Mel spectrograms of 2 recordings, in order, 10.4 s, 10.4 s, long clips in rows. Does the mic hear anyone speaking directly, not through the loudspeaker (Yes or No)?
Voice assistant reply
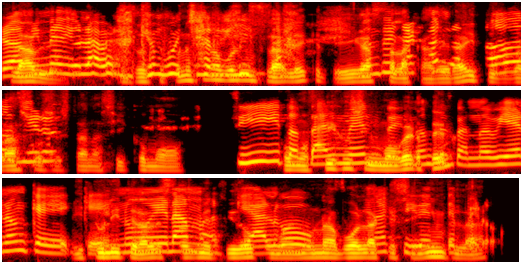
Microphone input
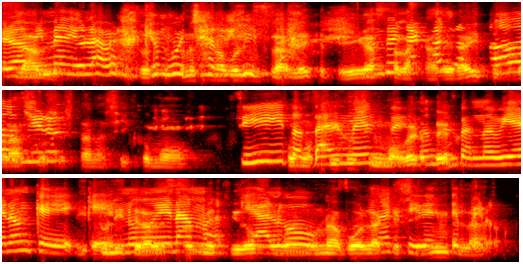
No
